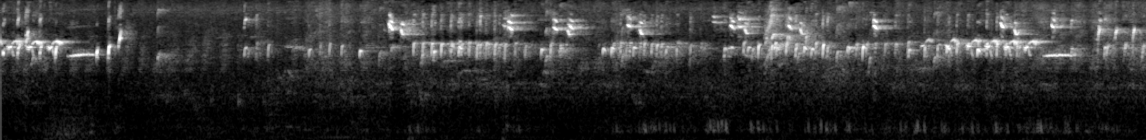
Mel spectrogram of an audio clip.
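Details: European goldfinch pouring out a long, dense twittering song of rapid chirps, trills and buzzy runs, with faint low rustling beneath.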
